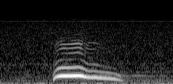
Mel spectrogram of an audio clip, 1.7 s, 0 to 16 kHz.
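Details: Male Eurasian eagle-owl hooting to attract a mate, Latvian camera feed, evening of 6 March 2019, no female replying: a single rich, low hoot under one second, steady then sliding downward, with silence before and after.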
